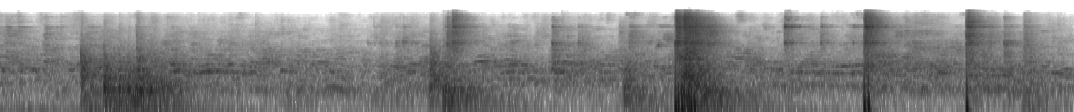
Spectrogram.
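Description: Heavy weight plates clang and thud on a metal bar and the floor.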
